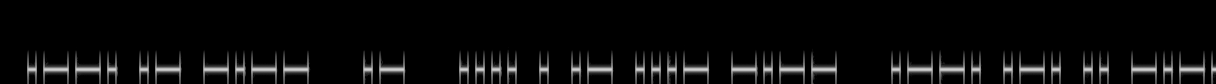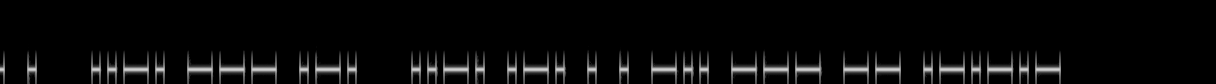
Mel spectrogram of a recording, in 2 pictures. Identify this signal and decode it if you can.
Morse code, heard as a keyed tone, about 15 wpm, 700 Hz. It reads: PAY A HEAVY PRICE FOR FREEDOM.
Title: Sentences from Top 1100 Words 15wpm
